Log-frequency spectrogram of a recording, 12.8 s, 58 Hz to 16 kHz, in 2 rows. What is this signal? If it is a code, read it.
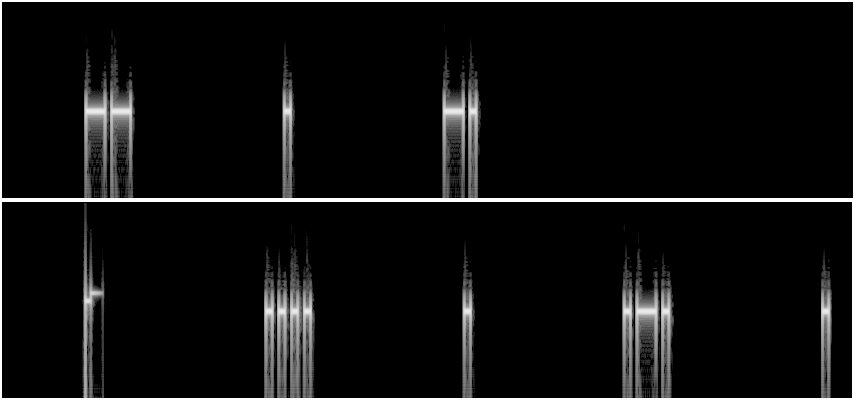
Morse code, heard as a keyed tone, about 25 wpm, spaced as for 7 wpm, 700 Hz. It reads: MEN HERE
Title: 8x Character Spacing - Top 200 Words - 25wpm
